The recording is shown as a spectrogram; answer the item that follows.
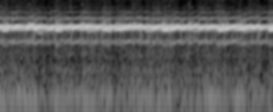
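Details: Spring peepers calling at night from a frog pond early in the year, a dense chorus of high, shrill peeps merging into one steady ringing band with faint overlapping trills throughout.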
